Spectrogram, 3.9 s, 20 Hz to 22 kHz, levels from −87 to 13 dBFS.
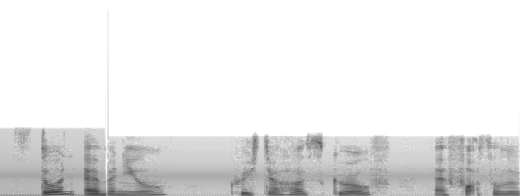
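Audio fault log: Throughout: mains buzz. A steady, raspy buzz sits roughly 25 dB under the speech, built from 50 Hz harmonics that switching spikes push into the kilohertz range.
0.8–3.90 s: input switched to a poorer device. After a 20 ms gap the speech turns duller and boxier, nothing above 6.6 kHz, a few dB quieter, with a faint new noise floor, likely a lesser microphone taking over.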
